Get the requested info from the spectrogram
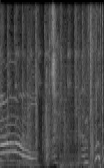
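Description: A young child's high-pitched, drawn-out squeal that falls in pitch and fades about a second in, with shorter vocal bits after it, over background music.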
